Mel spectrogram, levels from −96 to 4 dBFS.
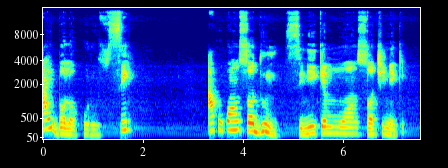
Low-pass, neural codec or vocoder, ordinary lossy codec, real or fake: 14.4 kHz; none; none; real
